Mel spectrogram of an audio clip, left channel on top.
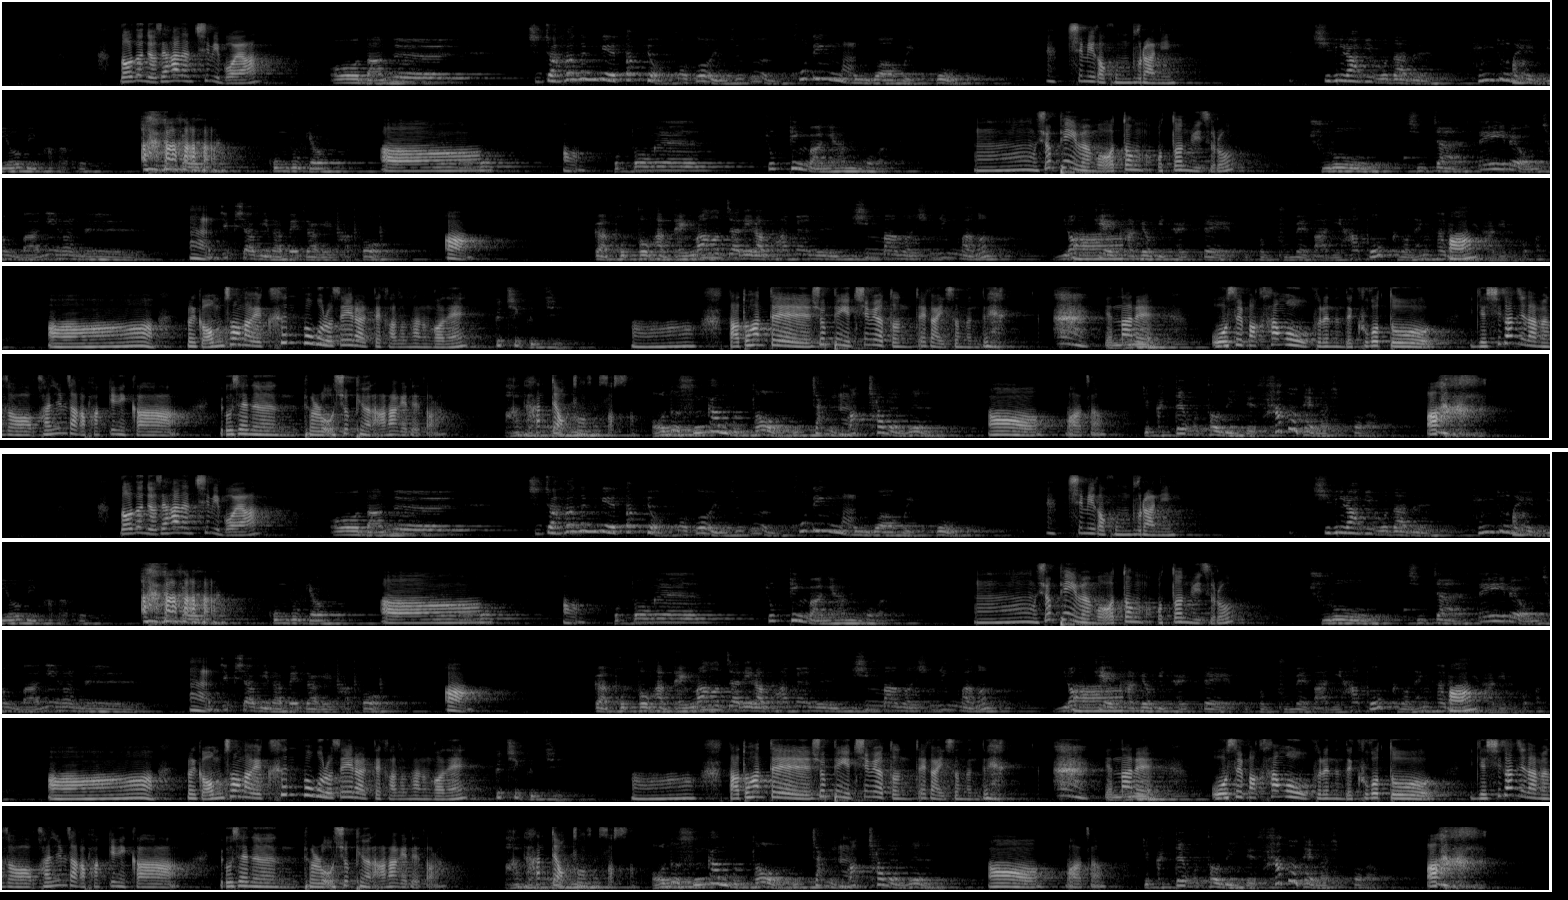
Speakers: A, on the right (about 40°); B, on the right (about 20°).
A: 너는 요새 하는 취미 뭐야?
B: 어, 나는 진짜 하는 게 딱히 없어서 요즘은 코딩
A: 응.
B: 공부하고 있고
A: 취미가 공부라니.
B: 취미라기보다는 생존의
A: 어,
B: 위협이 받아서 취미
A: <laughs>
B: 겸 공부 겸
A: 어,
B: 하는 거고
A: 어.
B: 보통은 쇼핑 많이 하는 것 같아.
A: 음, 쇼핑이면 뭐 어떤, 어떤 위주로?
B: 주로 진짜 세일을 엄청 많이 하는
A: 응,
B: 편집샵이나 매장에 가서
A: 어,
B: 그러니까 보통 한 100만 원짜리라고 하면은 20만 원, 16만 원 이렇게
A: 어,
B: 가격이 될 때 보통 구매 많이 하고 그런 행사를
A: 어.
B: 많이 다니는 것 같아.
A: 아, 그러니까 엄청나게 큰 폭으로 세일할 때 가서 사는 거네.
B: 그치, 그치.
A: 아, 나도 한때 쇼핑이 취미였던 때가 있었는데, <laughs> 옛날에
B: 오,
A: 옷을 막 사 모으고 그랬는데, 그것도 이게 시간 지나면서 관심사가 바뀌니까 요새는 별로 옷 쇼핑은 안 하게 되더라.
B: 맞아.
A: 근데 한때
B: 어느,
A: 엄청 샀었어.
B: 어느 순간부터
A: 응,
B: 옷장이
A: 응.
B: 꽉 차면은
A: 어, 맞아.
B: 이제 그때부터는 이제 사도 되나 싶더라고.
A: 아, <laughs>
